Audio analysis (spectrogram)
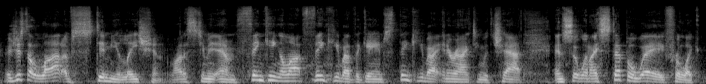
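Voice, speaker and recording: A man's voice: mid-range voice, expressive, fast talker, a bit bright, slight background noise. A middle-aged man doing casual live gameplay commentary, chatting and thinking aloud as he streams from a small home office. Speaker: game streamer. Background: game music.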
